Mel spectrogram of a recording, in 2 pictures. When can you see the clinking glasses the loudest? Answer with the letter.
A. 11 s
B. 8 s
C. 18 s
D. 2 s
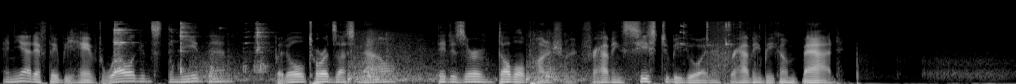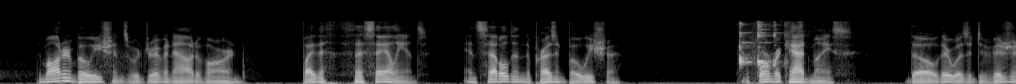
C.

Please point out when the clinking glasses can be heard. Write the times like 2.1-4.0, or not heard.
1.1-2.7, 6.8-7.5, 17.6-18.2.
